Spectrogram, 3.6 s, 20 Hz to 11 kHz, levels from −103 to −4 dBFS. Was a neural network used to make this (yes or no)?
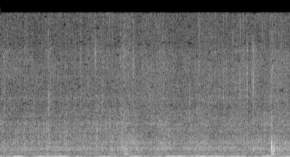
no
